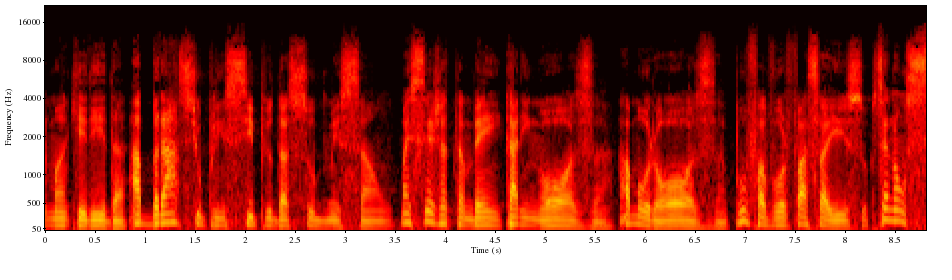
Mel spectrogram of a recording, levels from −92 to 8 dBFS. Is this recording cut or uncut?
uncut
